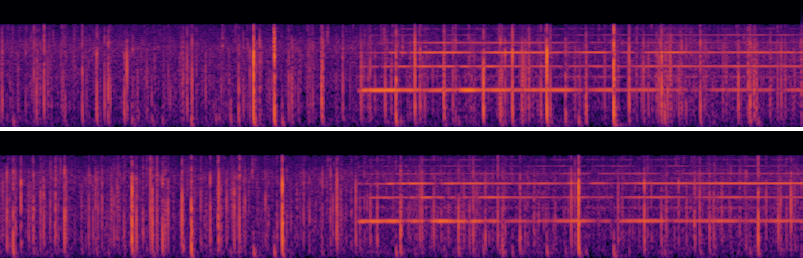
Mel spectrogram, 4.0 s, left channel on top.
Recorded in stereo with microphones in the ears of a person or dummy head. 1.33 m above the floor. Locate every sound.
1.8 s a flute: 25° right (ahead or behind), 1.0 m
